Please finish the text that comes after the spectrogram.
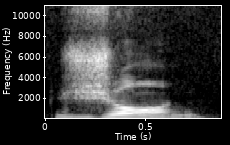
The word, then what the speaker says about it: Jean: French names, when pronounced, have to take the origin of their language.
